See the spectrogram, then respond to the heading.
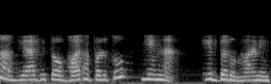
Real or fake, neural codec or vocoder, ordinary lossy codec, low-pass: fake; codec, 44.1 kHz, 2.6 kbps, SNAC; AAC, 16 kbps; 7.2 kHz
